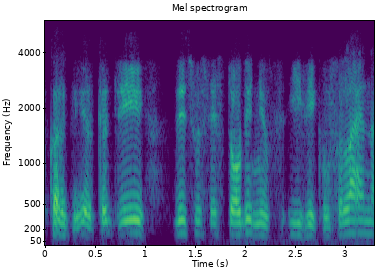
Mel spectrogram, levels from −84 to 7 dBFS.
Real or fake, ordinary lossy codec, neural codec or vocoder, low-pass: fake; Opus, 24 kbps; codec, 16 kHz in and 24 kHz out, 0.4 kbps, LongCat-Audio-Codec, fine tuned four codebook decoder; 5.4 kHz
